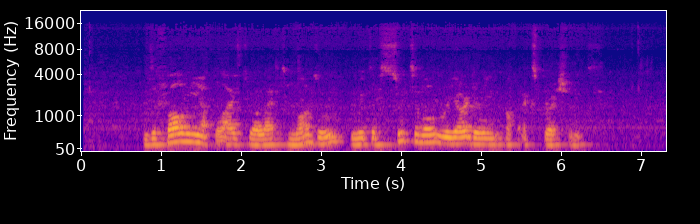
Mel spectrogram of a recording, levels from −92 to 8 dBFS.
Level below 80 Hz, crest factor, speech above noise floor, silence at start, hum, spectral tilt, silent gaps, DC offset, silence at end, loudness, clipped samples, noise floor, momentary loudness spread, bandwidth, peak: -54 dBFS; 16 dB; 34 dB; 0.8 s; none; -9 dB/octave; none; under 0.1%; 1 s; -20 LUFS; under 0.1%; -53 dBFS; 16 LU; 15 kHz; -4 dBFS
